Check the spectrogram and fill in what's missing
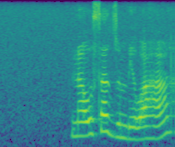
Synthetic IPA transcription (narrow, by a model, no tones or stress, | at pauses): nausad͡zumbiwaɦa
